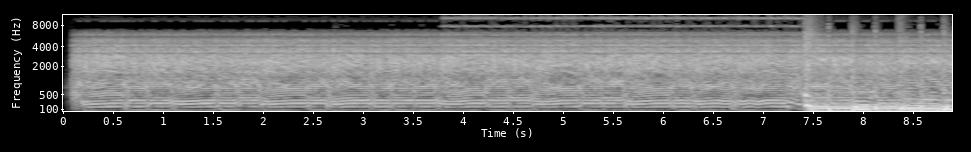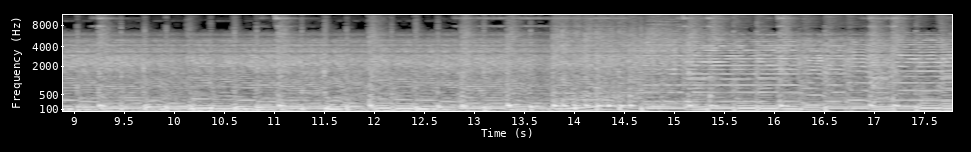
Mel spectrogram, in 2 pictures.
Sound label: Buzz Saw Effect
